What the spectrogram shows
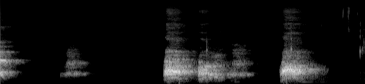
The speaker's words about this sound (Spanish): aquí van los perros. A ladrar los perros porque se estacionó un auto al frente de, mi casa.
